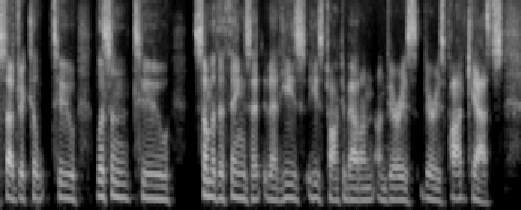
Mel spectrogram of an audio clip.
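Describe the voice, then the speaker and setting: A man speaks with an American accent and fairly even intonation, sounding somewhat breathy. The recording is very clean with a silent background. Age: 50s. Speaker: political activist and podcast host. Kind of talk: casual interview chat. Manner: halting, frequent restarts.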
